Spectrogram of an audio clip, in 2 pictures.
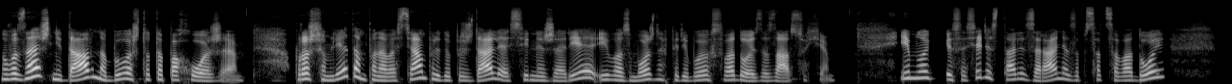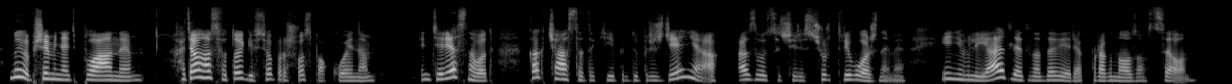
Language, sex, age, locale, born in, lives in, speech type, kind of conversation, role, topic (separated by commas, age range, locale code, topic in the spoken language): Russian, female, 30-34, ru-RU, Russia, United States, read, expert-assistant, asker, Почему погода иногда кажется нам такой непредсказуемой, и что это говорит о нашем понимании мира?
